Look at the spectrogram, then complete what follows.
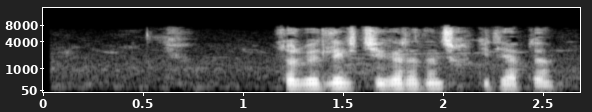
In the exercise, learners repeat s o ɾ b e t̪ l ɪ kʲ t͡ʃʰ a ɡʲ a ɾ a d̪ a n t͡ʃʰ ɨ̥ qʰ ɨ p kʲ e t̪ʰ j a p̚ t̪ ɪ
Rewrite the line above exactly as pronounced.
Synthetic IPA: s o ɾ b e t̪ l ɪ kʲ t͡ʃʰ e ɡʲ a ɾ a d̪ a n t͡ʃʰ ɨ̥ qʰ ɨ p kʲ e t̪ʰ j a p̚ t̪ ɪ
